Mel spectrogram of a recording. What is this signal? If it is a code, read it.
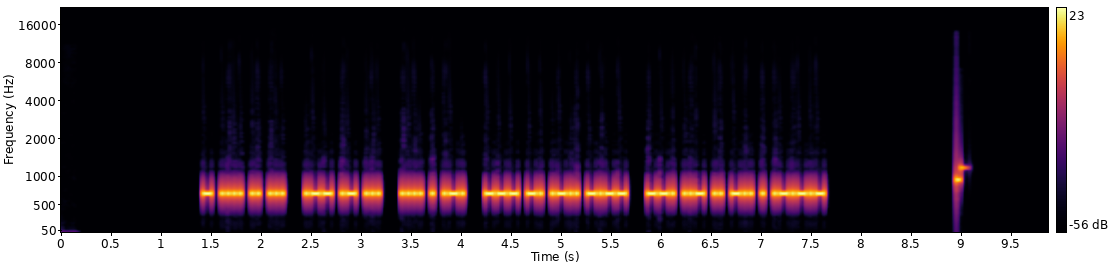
Morse code, heard as a keyed tone, about 40 wpm, 700 Hz. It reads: THIS WAS HER ONLY GUIDE.
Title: Sentences from Top 1000 Words - Review Part 3 - 40wpm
